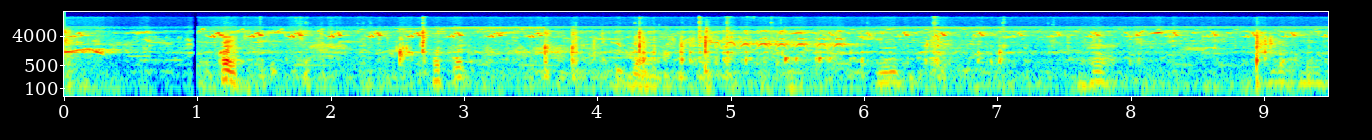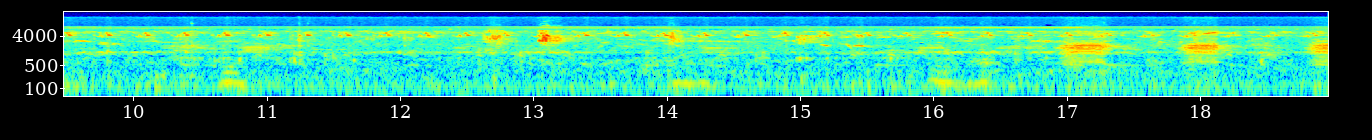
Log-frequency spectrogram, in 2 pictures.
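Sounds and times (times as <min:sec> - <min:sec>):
coarse bird call: 0:00.0 - 0:11.6
birds chirping: 0:00.0 - 0:18.9.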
